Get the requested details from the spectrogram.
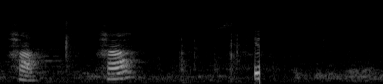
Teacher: Place of articulation glottal and manner of articulation fricative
